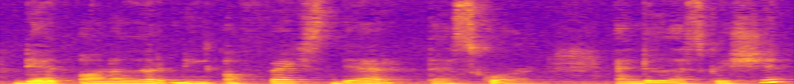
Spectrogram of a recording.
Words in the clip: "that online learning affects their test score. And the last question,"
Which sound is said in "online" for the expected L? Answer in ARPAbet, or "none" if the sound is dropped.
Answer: none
